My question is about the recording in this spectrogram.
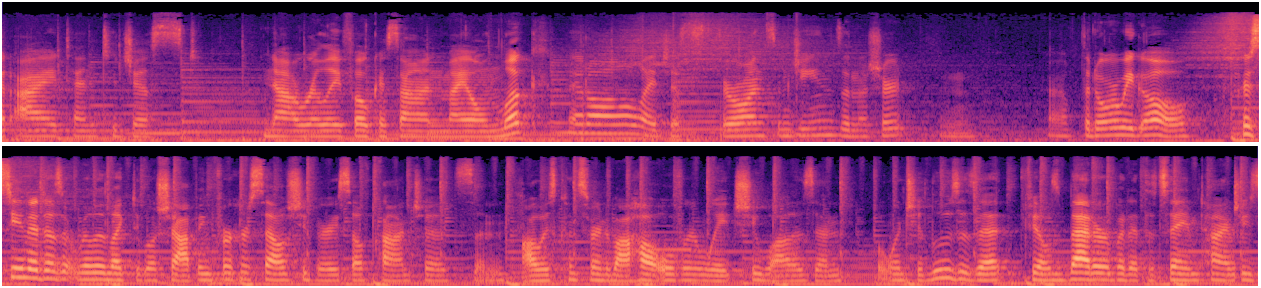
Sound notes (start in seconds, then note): none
